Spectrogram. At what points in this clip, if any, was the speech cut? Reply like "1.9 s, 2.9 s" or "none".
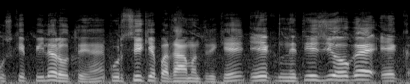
1.0 s, 2.4 s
